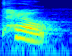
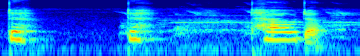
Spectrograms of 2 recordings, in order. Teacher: you lift your tongue against the alveolar ridge to constrict airflow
